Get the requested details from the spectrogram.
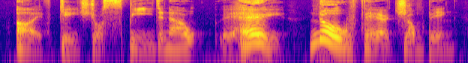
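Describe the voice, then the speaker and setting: The speaker growls in a put-on character voice at a middle pitch and a very slow pace. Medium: solo performance.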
